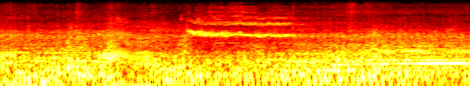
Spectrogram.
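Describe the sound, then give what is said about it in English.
A motorcycle with dual exhaust, ridden by a YouTuber, roars loudly and steadily, with a sharp tire squeal cutting in partway through before the engine noise carries on. “This is this dude riding his bike.”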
